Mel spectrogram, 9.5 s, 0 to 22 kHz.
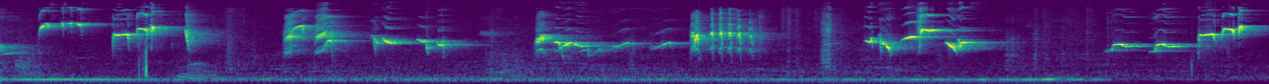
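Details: Greater green leafbird fighting call, recorded in May 2016, used as a tutor for other birds: varied, rapid, sharp whistled and chattering notes, many sliding down in pitch, with a steady low hum through most of the recording.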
